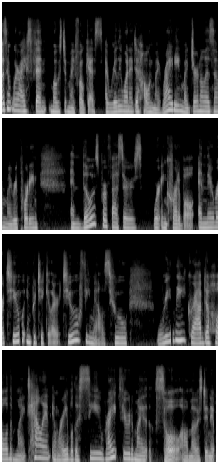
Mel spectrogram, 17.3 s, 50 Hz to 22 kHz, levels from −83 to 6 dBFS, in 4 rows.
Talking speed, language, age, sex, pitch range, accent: 185 wpm, English, 30-49, female, 145-190 Hz, American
